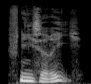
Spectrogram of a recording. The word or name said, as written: fniseri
